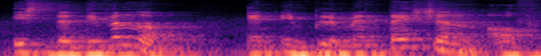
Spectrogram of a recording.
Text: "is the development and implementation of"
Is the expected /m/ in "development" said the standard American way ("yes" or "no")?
no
